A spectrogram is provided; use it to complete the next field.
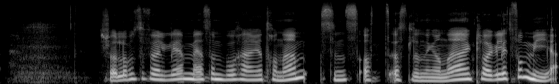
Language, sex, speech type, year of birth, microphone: Norwegian, female, spontaneous, 1972, Shure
